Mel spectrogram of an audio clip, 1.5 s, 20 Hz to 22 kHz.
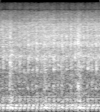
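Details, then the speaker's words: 1966 International 1200A pickup after fuel filter replacement, not yet at temperature, exhaust leak worsened with half the muffler off: loud, ragged idle with sharp puffing pulses and an uneven beat. "it needs an exhaust really bad if you can believe it the exhaust the exhaust leak has gotten worse the half the muffers on the ground my neighbors are going to hate me"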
